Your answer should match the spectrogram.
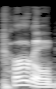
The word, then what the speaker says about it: Poeltl: It's Jakob Poeltl, but spelt like Jacob Poeltl.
